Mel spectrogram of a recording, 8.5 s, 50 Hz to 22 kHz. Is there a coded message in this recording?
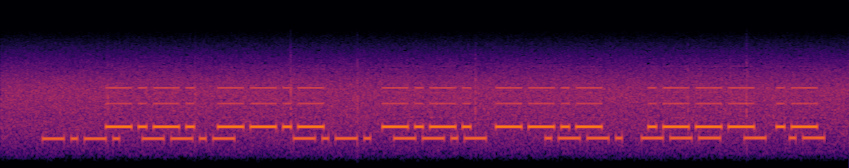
Yes: Morse code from 0.4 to 8.3 s, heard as two keyed tones, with radio static. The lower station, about 18 wpm, 680 Hz: CQ CQ POTA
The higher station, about 16 wpm, 1040 Hz: CQ CQ JA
